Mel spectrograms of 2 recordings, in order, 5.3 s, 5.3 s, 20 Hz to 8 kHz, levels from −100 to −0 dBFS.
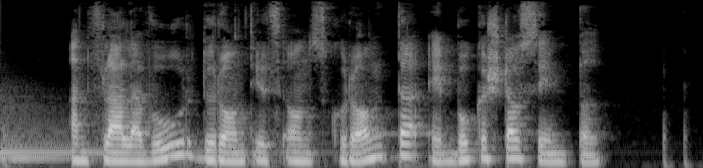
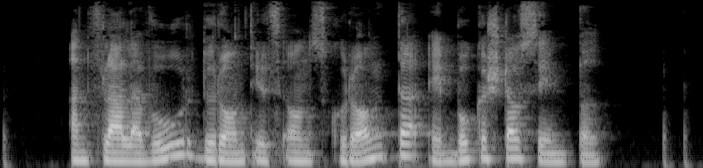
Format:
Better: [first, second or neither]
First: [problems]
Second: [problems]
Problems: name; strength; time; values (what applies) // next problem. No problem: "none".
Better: second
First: background sound (Drum); 17 dB below the speech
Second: none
